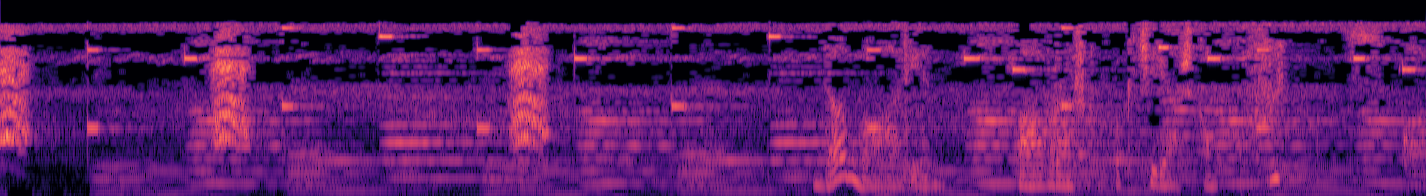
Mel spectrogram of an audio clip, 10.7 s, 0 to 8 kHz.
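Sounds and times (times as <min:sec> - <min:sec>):
crow cawing: 0:00.0 - 0:00.4, 0:01.5 - 0:02.1, 0:03.8 - 0:04.2
steady low sustained musical drone: 0:00.7 - 0:10.6
speech: 0:06.2 - 0:09.7.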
